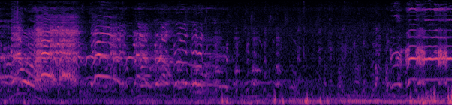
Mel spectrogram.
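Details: Kokok Balenggek roosters from Solok, West Sumatra, at a crowing practice session. A dense crow of quick looping notes fills the first three seconds, then fades into murmuring before a fresh crow rises at the end.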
